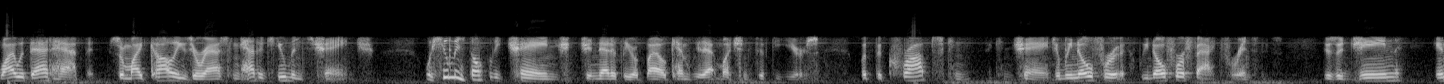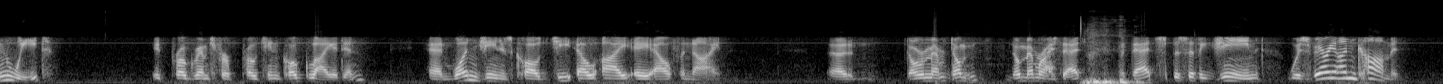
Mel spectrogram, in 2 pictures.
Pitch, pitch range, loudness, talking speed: 145 Hz, 130-180 Hz, -17 LUFS, 150 wpm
